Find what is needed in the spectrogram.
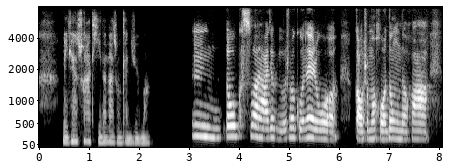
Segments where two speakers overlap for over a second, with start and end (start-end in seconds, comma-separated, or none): none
